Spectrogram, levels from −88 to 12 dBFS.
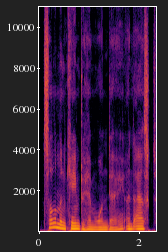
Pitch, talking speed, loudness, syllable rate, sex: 125 Hz, 205 wpm, -17 LUFS, 5.6 syllables/s, male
